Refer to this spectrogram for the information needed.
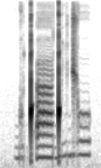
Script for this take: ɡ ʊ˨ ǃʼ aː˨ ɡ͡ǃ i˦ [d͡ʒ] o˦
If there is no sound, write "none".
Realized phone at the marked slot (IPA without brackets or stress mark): d͡ʒ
